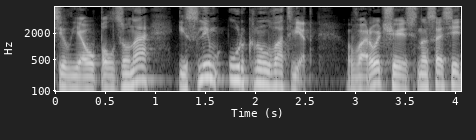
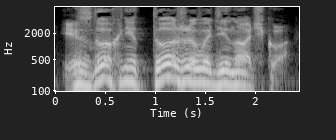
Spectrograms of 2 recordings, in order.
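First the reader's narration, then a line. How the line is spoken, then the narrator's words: Weighty hoarse confident bass. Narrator (Russian): веско прохрипел чей-то уверенный бас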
